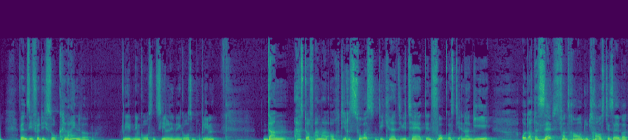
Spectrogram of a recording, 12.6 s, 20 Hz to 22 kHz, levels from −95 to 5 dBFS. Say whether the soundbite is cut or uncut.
cut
